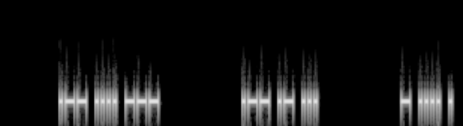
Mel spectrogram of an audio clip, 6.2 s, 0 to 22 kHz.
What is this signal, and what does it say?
Morse code, heard as a keyed tone, about 31 wpm, 700 Hz. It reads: WHO WAS THE
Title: 4x Word-Spacing - Sentences from Top 300 Words - 30wpm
